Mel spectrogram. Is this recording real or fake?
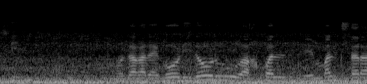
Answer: real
